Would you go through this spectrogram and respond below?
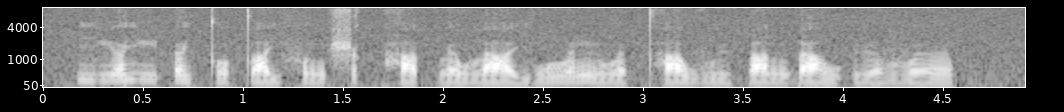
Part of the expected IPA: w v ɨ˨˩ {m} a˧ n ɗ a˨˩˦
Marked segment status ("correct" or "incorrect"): incorrect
